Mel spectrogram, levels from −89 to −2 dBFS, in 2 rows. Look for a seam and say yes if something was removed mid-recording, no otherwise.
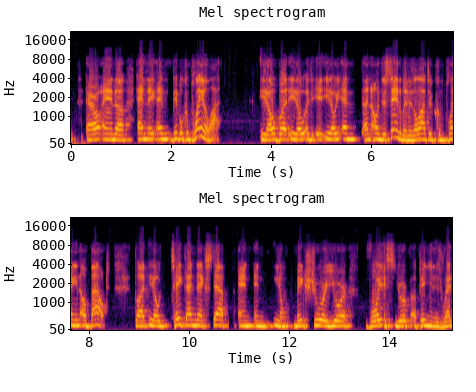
no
